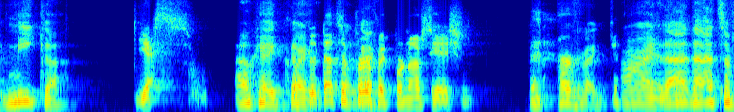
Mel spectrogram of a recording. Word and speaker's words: Miikka: All right, Miikka. Yes, Okay, great. that's a Okay, perfect pronunciation.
